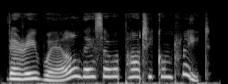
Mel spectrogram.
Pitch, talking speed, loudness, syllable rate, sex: 295 Hz, 185 wpm, -17 LUFS, 5.8 syllables/s, female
